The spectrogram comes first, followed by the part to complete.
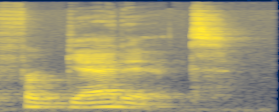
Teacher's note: we connect the consonants with the vowels you know looking at the american t and how that could sound like a d sometimes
